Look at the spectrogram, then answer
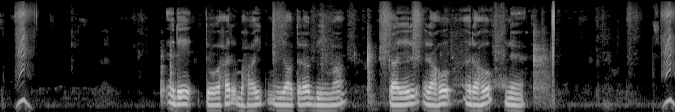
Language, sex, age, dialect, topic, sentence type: Maithili, male, 25-30, Bajjika, banking, statement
